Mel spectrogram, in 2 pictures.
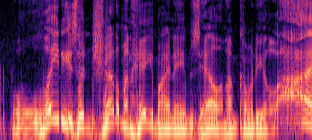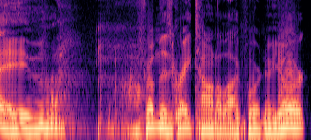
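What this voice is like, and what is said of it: Announcer-style radio voice. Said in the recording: “It was a good radio voice, too.”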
